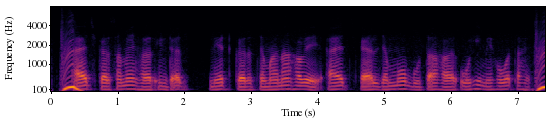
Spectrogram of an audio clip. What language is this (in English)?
Chhattisgarhi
